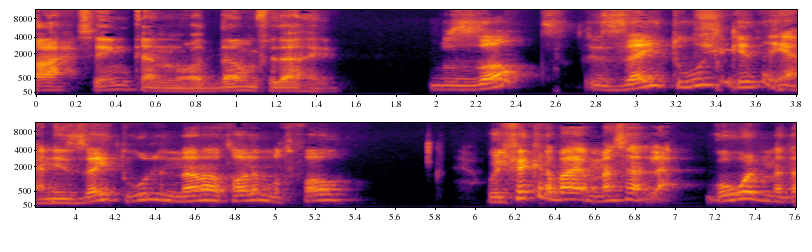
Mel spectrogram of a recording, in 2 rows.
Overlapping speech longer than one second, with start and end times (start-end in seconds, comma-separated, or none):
none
